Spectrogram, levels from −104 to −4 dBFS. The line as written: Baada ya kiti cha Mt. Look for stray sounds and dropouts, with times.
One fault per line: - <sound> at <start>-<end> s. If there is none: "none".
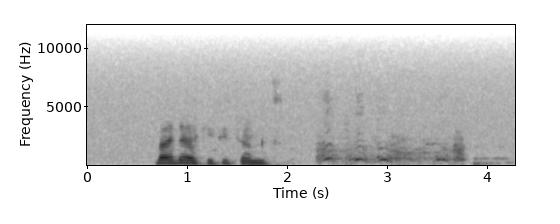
- bark at 2.3-3.8 s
